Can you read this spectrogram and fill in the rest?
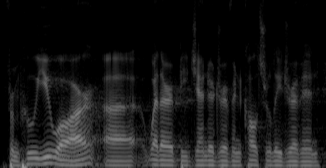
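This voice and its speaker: A man with a low voice leads a panel discussion at a conference. He talks in a measured way and keeps asking the audience and panelists questions. His voice rings out with the long reverb of a large hall. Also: fairly even intonation. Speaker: panel moderator.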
